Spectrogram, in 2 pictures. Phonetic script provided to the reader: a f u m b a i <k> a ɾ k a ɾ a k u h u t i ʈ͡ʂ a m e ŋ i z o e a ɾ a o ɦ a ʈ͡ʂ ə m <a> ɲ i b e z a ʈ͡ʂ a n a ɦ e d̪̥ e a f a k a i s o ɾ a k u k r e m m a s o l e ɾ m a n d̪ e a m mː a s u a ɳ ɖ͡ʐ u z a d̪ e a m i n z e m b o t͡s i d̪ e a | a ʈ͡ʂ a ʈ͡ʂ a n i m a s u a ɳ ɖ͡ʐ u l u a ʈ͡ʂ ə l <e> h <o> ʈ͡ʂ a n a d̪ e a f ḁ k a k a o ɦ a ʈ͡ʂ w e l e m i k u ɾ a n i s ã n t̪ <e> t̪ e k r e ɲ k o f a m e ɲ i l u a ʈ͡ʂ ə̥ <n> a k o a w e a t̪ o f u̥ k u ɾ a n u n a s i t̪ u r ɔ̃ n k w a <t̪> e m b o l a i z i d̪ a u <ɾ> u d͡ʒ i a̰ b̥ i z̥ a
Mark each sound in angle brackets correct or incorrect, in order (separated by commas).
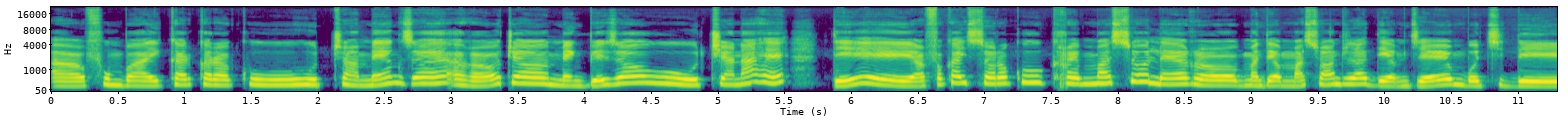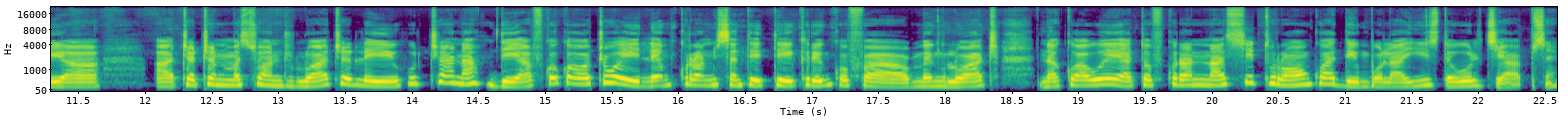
correct, incorrect, correct, incorrect, correct, correct, incorrect, incorrect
